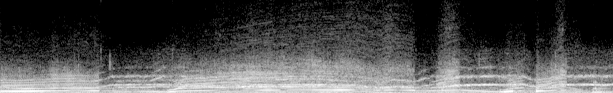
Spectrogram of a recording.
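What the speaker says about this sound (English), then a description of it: "This thing doesn't drift very well at all." Car drifting in a Hot Wheels racing video game, with a loud, continuous tire squeal and skidding over a revving engine tone that rises and dips as the car slides through turns.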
